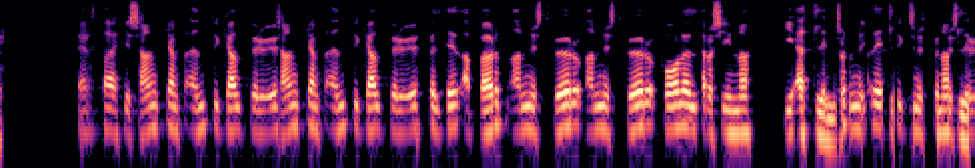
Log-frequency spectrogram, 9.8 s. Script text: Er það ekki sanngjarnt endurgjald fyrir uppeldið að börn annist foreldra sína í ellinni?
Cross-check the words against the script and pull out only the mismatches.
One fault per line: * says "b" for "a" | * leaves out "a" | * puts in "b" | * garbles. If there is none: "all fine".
* puts in "sanngjarnt endurgjald fyrir"
* puts in "annist"
* garbles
